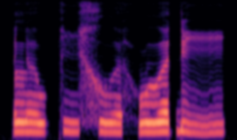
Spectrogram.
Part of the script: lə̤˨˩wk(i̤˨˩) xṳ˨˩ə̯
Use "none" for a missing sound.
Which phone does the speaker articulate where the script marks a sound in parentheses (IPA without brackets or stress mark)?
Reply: i̤˨˩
